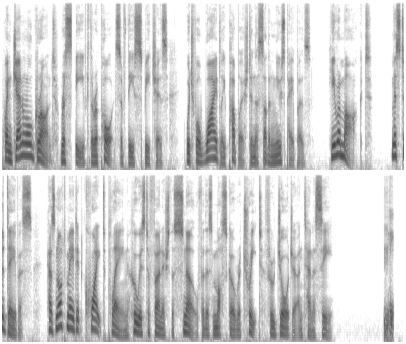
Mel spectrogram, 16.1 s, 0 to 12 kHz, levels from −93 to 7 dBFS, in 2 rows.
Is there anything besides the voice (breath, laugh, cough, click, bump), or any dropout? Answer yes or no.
yes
